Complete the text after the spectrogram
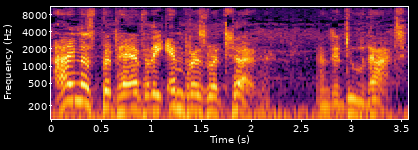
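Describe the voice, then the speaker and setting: An imperious, forceful Imperial villain. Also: male voice, on the high side, sing-song, normal speed, slight background noise. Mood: menacing. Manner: commanding, threatening. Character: imperious, menacing male Imperial dark-side executor commanding a fleet. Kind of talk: theatrical space-opera audio drama acting.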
